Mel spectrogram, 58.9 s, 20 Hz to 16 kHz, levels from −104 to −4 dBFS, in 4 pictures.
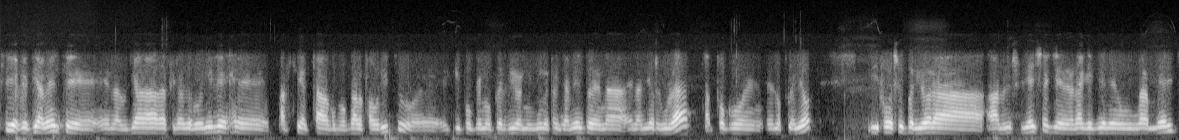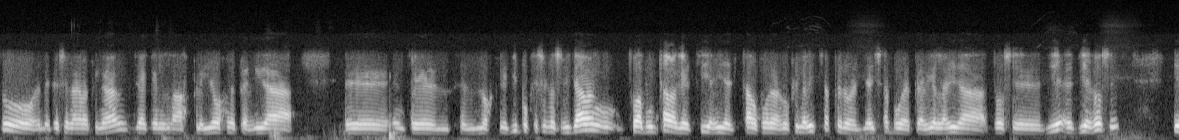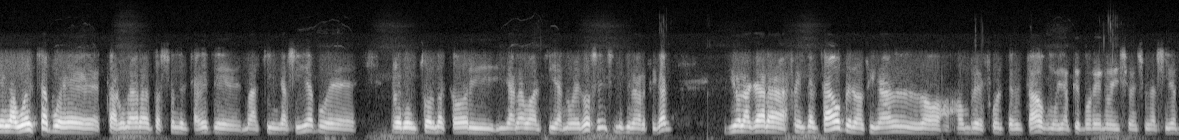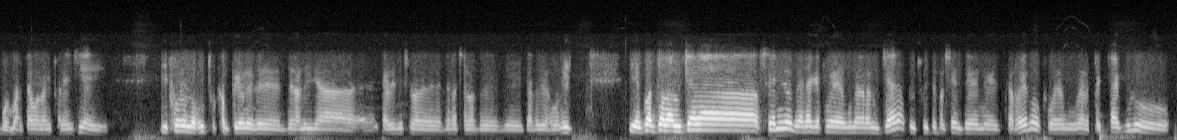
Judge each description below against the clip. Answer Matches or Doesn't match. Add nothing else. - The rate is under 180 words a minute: Doesn't match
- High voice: Doesn't match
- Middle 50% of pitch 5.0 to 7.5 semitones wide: Matches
